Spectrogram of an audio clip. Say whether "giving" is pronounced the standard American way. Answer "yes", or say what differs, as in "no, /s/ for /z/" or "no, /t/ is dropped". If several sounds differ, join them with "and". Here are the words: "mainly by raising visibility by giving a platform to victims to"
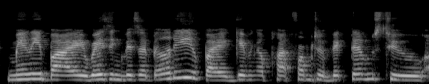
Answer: yes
